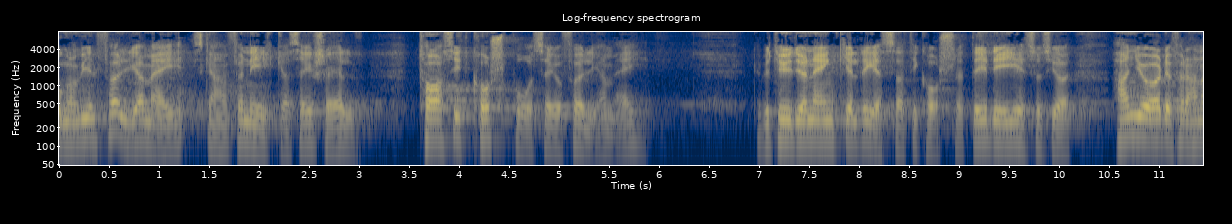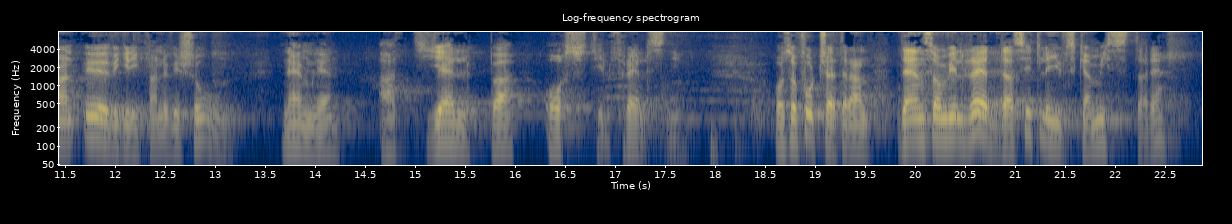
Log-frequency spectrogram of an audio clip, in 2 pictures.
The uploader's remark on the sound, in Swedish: Inspelad i Roseniuskyrkan den 30 oktober 2022.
